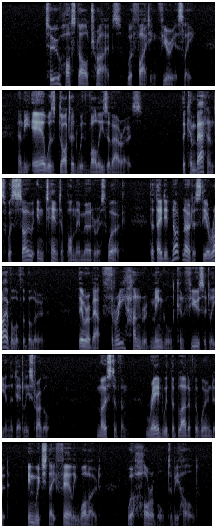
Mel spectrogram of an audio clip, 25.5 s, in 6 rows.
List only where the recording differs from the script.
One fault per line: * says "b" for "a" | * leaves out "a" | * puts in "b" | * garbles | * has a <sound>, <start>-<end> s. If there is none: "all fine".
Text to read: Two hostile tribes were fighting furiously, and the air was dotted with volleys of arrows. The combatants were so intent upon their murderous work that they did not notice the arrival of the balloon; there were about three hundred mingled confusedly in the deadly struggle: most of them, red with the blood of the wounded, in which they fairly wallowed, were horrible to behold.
all fine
